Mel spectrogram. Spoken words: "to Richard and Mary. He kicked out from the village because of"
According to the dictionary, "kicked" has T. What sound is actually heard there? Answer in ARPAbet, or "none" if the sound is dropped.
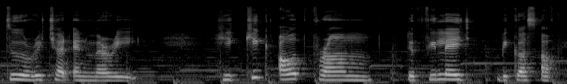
none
